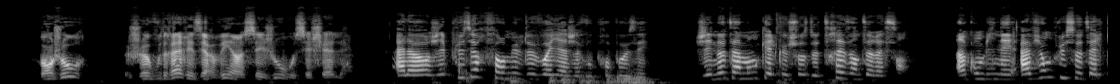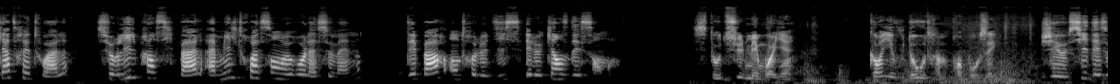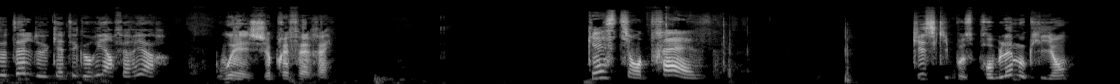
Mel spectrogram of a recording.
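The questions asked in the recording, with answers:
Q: Qu'est-ce qui pose problème aux clients?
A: Le prix : c'est trop cher (au-dessus de ses moyens).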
